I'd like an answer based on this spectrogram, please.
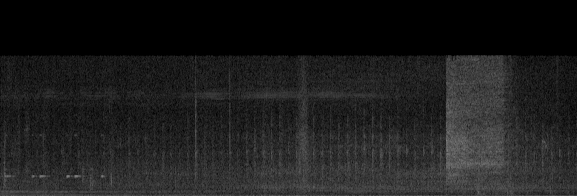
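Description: City bus idling with a steady low engine rumble. About nine seconds in there is a loud one-second burst of compressed-air hiss.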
